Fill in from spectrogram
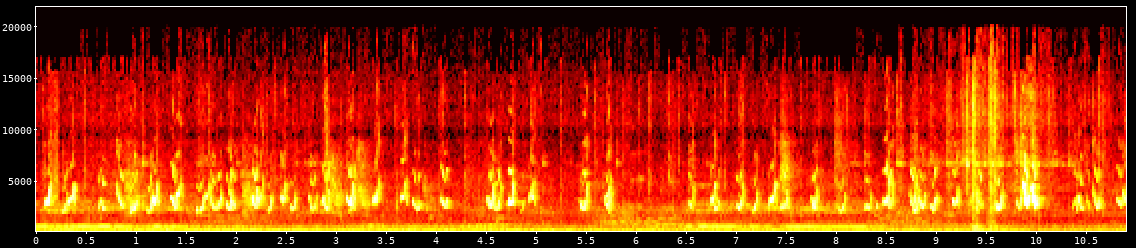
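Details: Baby chickens playing on a roof, giving rapid high chirps in irregular bursts, several peeps overlapping, a short pause mid-clip, with a faint low hum beneath.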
